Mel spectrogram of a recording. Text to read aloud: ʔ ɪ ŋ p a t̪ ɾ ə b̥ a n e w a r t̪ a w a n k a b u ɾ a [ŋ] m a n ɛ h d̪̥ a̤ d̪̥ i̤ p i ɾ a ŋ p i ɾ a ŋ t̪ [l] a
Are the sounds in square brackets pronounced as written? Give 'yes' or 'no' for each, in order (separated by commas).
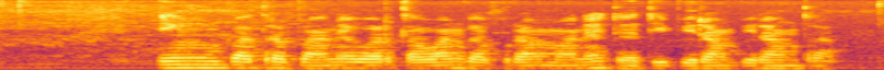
yes, no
